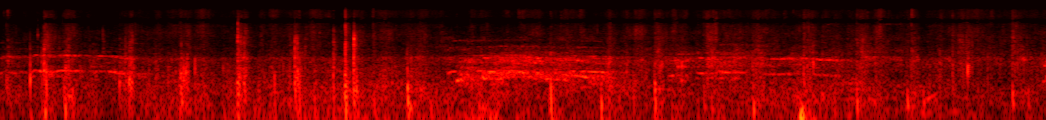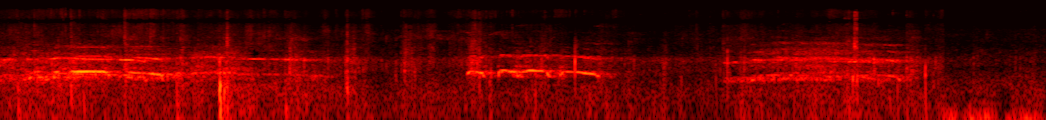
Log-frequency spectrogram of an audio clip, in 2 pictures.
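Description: Roosters crowing, about six long calls spread across the stretch, the loudest about halfway through, with the scattered clicks of footsteps on gravel.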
